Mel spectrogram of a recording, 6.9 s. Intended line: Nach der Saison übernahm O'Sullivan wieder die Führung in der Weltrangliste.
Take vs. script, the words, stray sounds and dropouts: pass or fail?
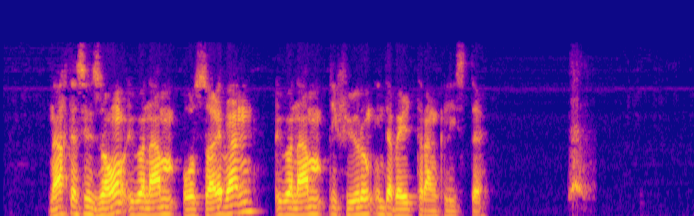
fail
